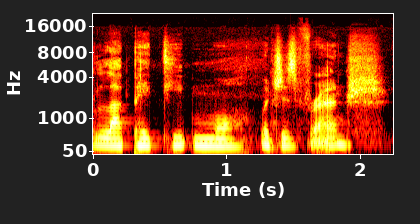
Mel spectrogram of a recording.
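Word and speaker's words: mort: I'm not I'm saying mo weird, but mo like it's spelled m o r t.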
